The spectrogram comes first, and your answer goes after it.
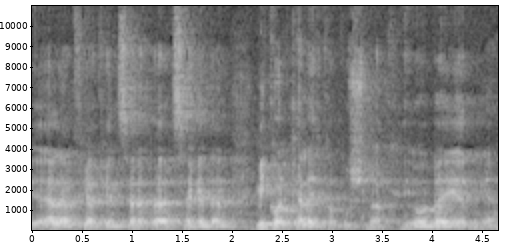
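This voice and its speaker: Audible room echo surrounds the speech of a man. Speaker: sports interviewer. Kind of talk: sports interview.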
